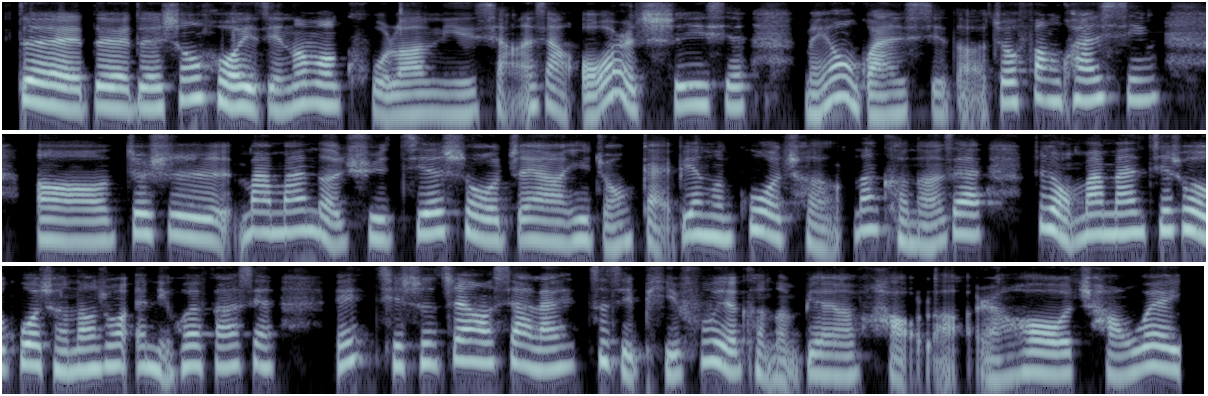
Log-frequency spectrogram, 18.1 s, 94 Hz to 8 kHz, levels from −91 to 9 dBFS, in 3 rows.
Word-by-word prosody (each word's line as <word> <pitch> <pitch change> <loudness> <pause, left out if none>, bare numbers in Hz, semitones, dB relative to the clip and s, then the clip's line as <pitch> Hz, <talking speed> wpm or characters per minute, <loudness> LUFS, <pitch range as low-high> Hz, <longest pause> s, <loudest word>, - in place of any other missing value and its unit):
对， 225 -7 +7
对 205 -2 +4
对， 205 0 +1
生 275 +6 +2
活 230 -6 +6
已 210 - +7
经 200 -1 -3
那 230 +3 +2
么 230 -2 +4
苦 170 -6 -7
了， 160 +2 +1
你 165 0 -6
想 180 +3 -6
一 - - -2
想， 215 -4 -1
偶 155 +1 0
尔 - - +3
吃 215 +3 -1
一 230 0 0
些 215 -2 -3 0.3
没 165 - -4
有 295 +2 +4
关 165 -1 0
系 170 -2 -7
的， - - -10
就 250 0 +1
放 265 +1 +1
宽 265 +1 +2
心。 285 -1 -1 0.4
呃， 200 -1 +2
就 255 -1 +2
是 225 -5 0
慢 265 +2 +1
慢 275 +1 +1
地 205 -8 -1
去 210 +2 -3
接 255 +5 +1
受 245 -6 0
这 210 +1 -4
样 195 -2 0
一 205 - 0
种 170 +1 -6
改 - - -5
变 245 0 0
的 225 - +1
过 255 +2 +1
程， 175 -8 -6
那 285 - 0
可 220 -9 -5
能 170 0 -3
在 245 +2 +1 0.2
这 315 - -1
种 230 -8 +4
慢 250 +1 +4
慢 260 +1 +3
接 285 0 0
受 285 -1 +4
的 240 - +4
过 265 +3 +4
程 220 -4 -1
当 220 +1 +3
中， 255 +2 0
哎， 245 - -4
你 230 -3 -1
会 250 +1 0
发 245 +1 0
现， 250 -2 -3 0.3
哎， 275 +4 -1
其 255 - -3
实 270 +2 -2
这 300 - -2
样 285 -1 +5
下 275 -2 +1
来 225 +1 0
自 290 - -1
己 190 -7 -2
皮 185 +2 -5
肤 290 +9 -2
也 210 -6 +3
可 200 -1 -7
能 155 -1 -7
变 180 -2 -3
好 - - -4
了， - - -8
然 155 - -5
后 195 +1 +2
肠 185 0 -4
胃， 240 -1 +3
225 Hz, 290 characters per minute, -21 LUFS, 195-260 Hz, 0.4 s, 对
